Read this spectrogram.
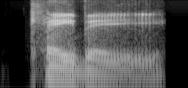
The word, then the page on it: KB: British English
